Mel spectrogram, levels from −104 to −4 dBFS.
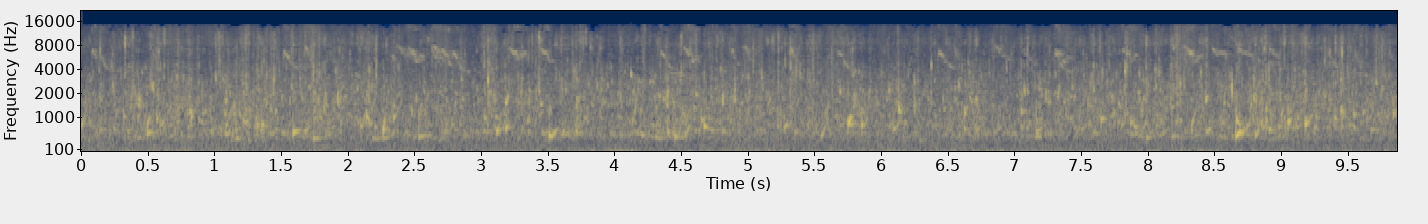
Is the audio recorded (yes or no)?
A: yes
